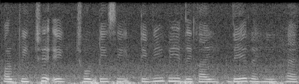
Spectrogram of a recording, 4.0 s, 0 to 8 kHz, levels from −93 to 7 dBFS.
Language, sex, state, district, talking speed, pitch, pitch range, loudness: Hindi, female, Madhya Pradesh, Dhar, 150 wpm, 245 Hz, 230-255 Hz, -15 LUFS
